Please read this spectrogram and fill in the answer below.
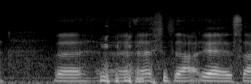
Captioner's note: laughs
